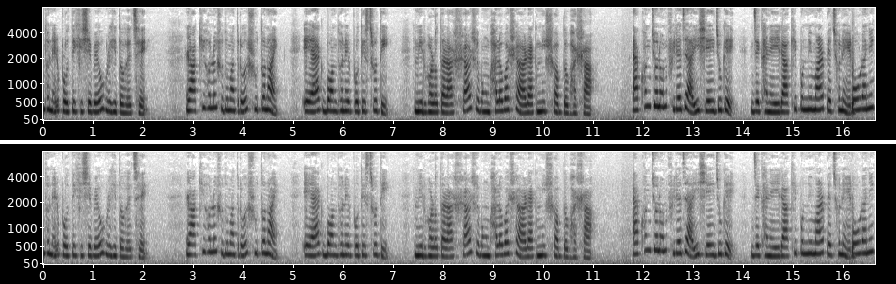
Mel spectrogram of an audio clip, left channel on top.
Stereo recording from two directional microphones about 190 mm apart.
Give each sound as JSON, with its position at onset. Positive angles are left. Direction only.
{"t": 0.0, "sound": "speech", "side_deg": 30}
